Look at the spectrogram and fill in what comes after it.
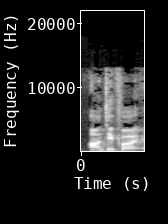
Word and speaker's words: Antifa: Yes, well, it's pronounced Antifa. The emphasis is on the first syllable, and it's pronounced more on than and, so Antifa is commonly mispronounced. But Antifa, of course, is short for anti-fascist.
